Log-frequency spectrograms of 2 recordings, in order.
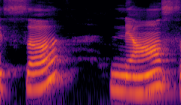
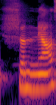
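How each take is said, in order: First: संन्यास split as सं, pause, न्यास; very slow syllables. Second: Said in the usual way. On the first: Shown as a demonstration. Teacher shows students the spelling, संन्यास in drawn-out parts. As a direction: stretch both halves of संन्यास. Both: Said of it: "संन्यास देखिए".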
